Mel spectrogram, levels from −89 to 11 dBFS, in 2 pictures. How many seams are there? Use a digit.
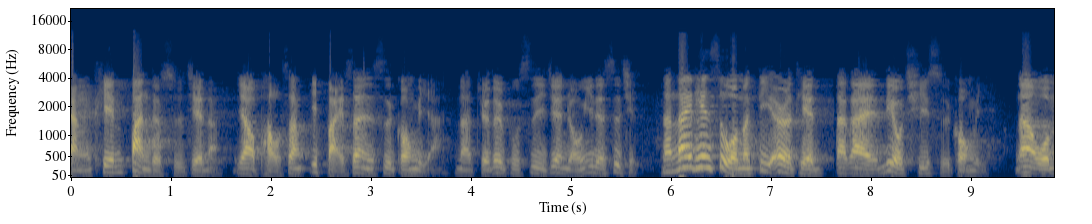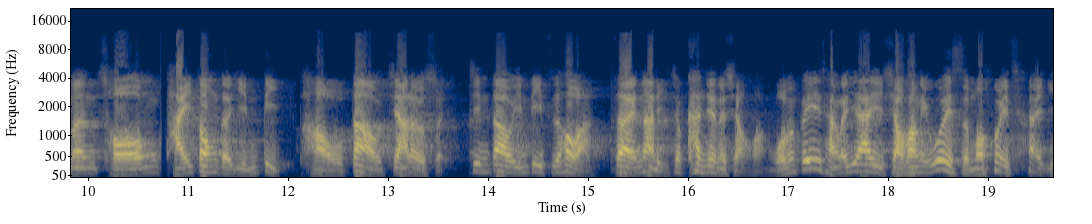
1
